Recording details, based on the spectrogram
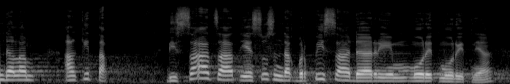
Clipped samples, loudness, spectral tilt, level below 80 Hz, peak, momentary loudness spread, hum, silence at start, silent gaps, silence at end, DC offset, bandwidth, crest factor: under 0.1%; -25 LUFS; -6 dB/octave; -66 dBFS; -10 dBFS; 11 LU; none; 0 s; none; 0.05 s; under 0.1%; 16 kHz; 16 dB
